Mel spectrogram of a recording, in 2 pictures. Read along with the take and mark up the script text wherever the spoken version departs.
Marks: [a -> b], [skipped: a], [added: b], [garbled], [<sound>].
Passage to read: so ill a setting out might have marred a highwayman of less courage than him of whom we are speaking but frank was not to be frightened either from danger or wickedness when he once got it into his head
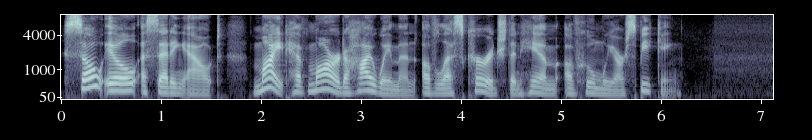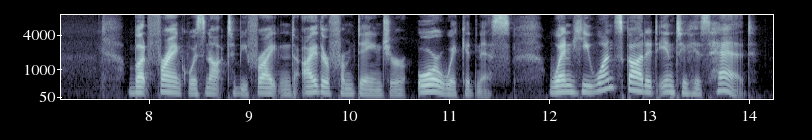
so ill a setting out might have marred a highwayman of less courage than him of whom we are speaking but frank was not to be frightened either from danger or wickedness when he once got it into his head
